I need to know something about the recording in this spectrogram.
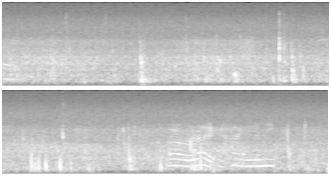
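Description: Faint scattered clicks and taps of fishing pliers working a hook free from a bass's mouth, against quiet open air; a voice speaks briefly near the end.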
